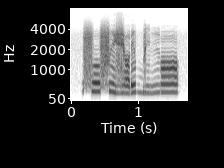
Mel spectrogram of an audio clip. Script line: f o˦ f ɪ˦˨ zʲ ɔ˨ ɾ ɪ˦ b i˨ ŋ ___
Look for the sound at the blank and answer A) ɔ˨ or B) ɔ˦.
B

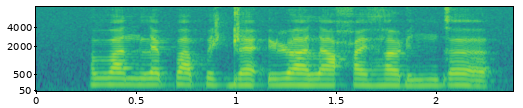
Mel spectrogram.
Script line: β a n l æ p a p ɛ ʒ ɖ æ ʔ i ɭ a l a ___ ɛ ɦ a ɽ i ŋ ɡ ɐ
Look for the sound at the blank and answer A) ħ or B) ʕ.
A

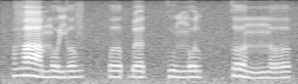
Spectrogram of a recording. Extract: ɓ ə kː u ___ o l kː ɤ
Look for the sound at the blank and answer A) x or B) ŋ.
B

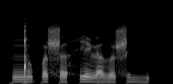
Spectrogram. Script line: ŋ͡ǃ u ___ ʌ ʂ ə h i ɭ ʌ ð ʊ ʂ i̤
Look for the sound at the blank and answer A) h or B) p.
B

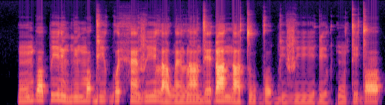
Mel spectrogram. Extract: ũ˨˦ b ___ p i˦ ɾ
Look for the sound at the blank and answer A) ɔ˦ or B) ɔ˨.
A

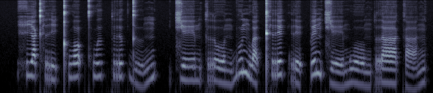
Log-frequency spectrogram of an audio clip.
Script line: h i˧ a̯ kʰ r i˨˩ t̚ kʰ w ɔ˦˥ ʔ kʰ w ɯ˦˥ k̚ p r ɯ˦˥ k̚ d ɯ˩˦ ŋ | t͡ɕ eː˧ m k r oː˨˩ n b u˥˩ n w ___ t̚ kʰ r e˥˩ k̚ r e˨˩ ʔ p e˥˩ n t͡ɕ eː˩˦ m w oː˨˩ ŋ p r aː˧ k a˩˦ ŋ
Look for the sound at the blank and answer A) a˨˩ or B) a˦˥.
A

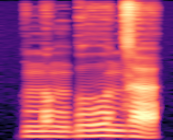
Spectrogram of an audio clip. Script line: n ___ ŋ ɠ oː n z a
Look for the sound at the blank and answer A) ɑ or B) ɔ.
B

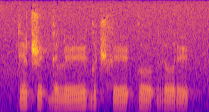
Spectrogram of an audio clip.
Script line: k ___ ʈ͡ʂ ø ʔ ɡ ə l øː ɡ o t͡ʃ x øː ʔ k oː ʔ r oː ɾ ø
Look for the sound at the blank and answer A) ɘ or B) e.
A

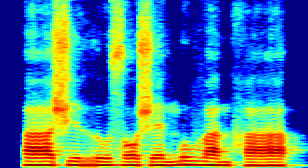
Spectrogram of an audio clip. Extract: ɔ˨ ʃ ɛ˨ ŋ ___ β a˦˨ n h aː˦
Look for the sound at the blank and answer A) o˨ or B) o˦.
B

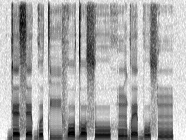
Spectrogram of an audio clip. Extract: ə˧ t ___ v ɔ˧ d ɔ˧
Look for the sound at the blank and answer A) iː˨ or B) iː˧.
B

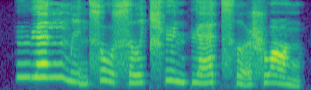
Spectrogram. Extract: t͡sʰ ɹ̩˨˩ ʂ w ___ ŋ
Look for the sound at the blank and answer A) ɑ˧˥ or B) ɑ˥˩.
B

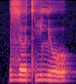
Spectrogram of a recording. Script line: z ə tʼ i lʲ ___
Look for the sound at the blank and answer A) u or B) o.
B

